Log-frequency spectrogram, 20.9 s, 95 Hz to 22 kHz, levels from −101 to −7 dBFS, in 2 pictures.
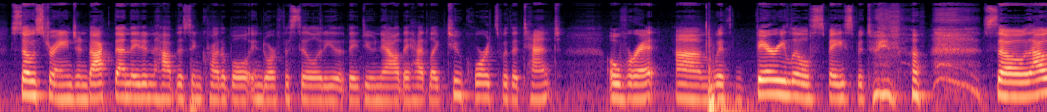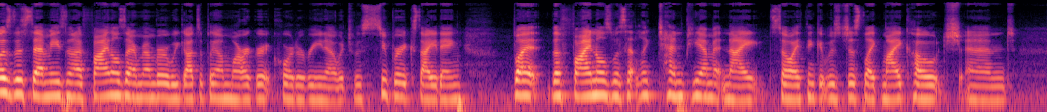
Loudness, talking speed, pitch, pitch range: -26 LUFS, 215 wpm, 185 Hz, 175-210 Hz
